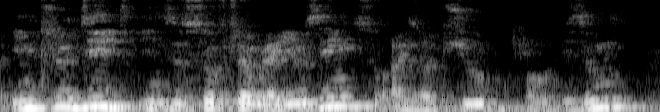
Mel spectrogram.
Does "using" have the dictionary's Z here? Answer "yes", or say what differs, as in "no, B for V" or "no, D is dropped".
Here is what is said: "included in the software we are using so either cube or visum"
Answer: yes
